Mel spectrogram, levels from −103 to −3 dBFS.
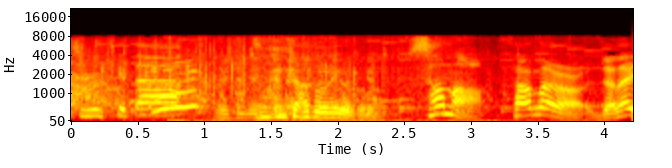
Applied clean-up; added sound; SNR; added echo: none; Car; 16 dB; none.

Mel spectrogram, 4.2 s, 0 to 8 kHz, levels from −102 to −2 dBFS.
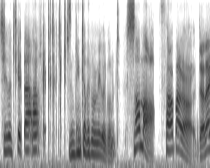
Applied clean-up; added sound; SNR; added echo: neural diffusion model UNIVERSE++.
